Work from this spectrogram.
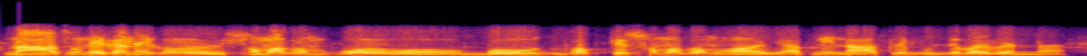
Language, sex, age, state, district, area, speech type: Bengali, male, 45-60, West Bengal, Hooghly, urban, conversation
